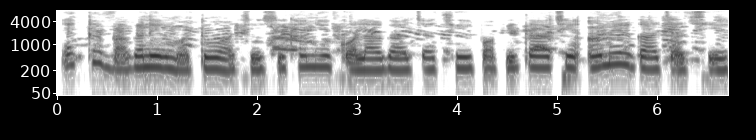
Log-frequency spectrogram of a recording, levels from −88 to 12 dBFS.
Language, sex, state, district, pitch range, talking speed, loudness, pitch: Bengali, female, West Bengal, Malda, 220-255 Hz, 125 wpm, -21 LUFS, 240 Hz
